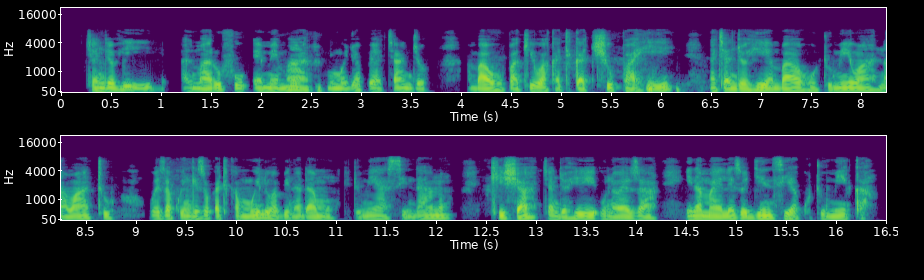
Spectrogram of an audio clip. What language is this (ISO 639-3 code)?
swa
